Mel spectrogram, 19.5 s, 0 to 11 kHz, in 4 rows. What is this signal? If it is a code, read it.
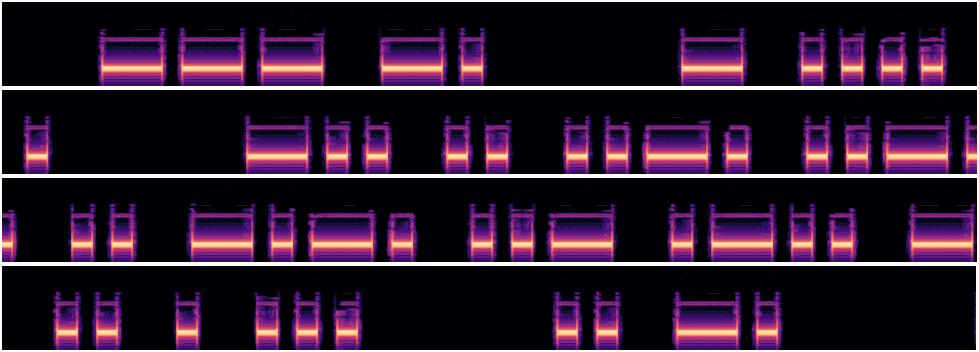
Morse code, heard as a keyed tone, about 12 wpm, 700 Hz. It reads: ON THE DIFFICULTIES IN
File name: Book One / 03-Chapter 3 - 12 WPM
